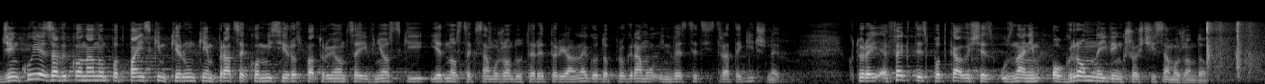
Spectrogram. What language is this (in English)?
Polish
